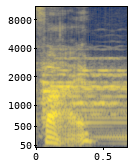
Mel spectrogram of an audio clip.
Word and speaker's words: phi: like the like the not fee but Phi not like the Zelda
